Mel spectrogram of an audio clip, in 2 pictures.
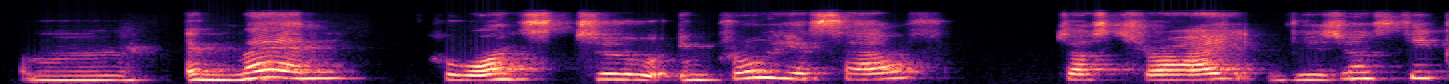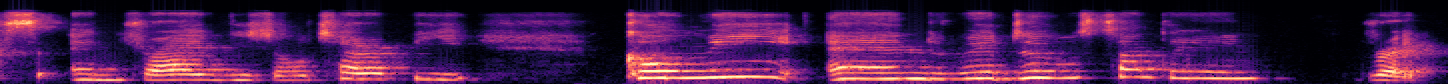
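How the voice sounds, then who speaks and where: A woman from Russia speaking English with a Russian accent as a podcast guest, halting and searching for words. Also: high-pitched, darkish tone, roomy sound. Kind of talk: casual podcast chat.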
